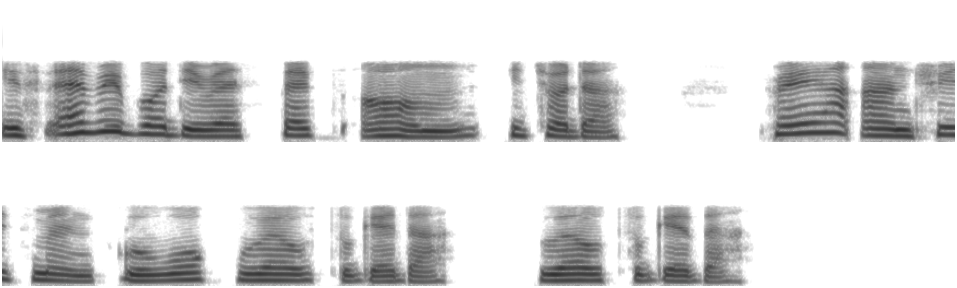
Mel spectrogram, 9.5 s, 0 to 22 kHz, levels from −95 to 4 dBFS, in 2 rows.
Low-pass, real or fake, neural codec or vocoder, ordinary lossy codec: 3.6 kHz; real; none; Opus, 32 kbps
